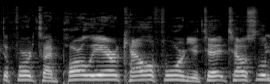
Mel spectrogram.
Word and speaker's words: Parlier: And to talk about your amateur career in California, the name of the town, I said it right the first time, Parlier, California.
